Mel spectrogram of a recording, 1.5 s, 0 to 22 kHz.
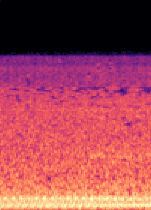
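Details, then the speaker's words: Second Bedini pulse motor (2008) on alkaline batteries, 1,000-turn coil, three rare-earth-magnet rotor, rheostat turned to voltage dropout then backed off slightly: steady low hum with fast wavering flutter as the motor oscillates; power pulses return. "what I'm finding is that if you turn the re stat to where the voltage dies and then bring it back just a little bit you can hear"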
